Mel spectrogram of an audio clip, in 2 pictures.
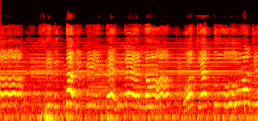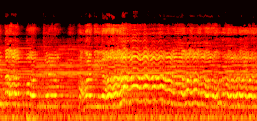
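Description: A woman sings a Punjabi folk song (lok geet) solo into a microphone. The first half is quick gliding ornaments, and from about halfway she holds notes with wide vibrato.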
